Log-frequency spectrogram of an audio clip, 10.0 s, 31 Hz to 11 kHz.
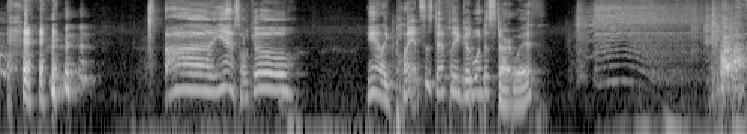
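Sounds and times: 
laughter: 0:00.0 - 0:01.3
quiet noise: 0:00.0 - 0:09.9
speech: 0:00.2 - 0:01.2, 0:02.2 - 0:04.0, 0:04.9 - 0:07.8
dog barking: 0:09.5 - 0:09.9.

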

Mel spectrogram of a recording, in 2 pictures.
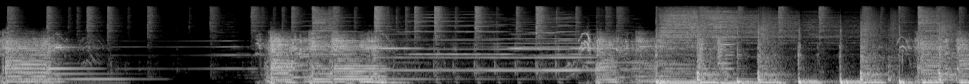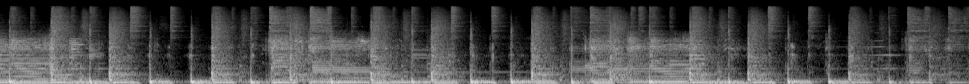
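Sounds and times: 
sparse guitar notes: 0:00.0 - 0:08.1, 0:12.4 - 0:19.3
distorted guitar in a rock song: 0:00.0 - 0:19.3
pounding drums in a rock song: 0:00.5 - 0:18.5.

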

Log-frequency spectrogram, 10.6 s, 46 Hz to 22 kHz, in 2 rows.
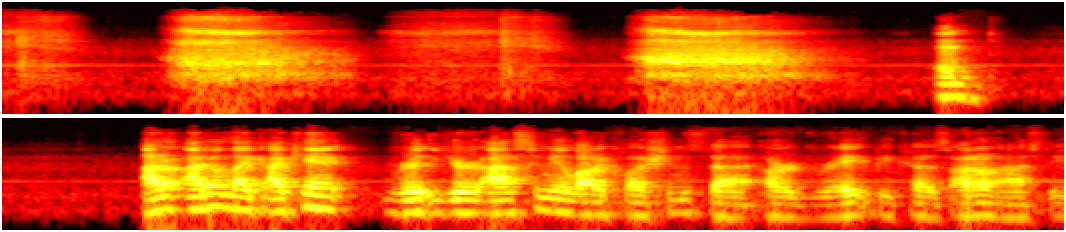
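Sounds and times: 
deep breathing during a breathwork movement: 0:00.0 - 0:04.3
speech: 0:06.0 - 0:10.6.

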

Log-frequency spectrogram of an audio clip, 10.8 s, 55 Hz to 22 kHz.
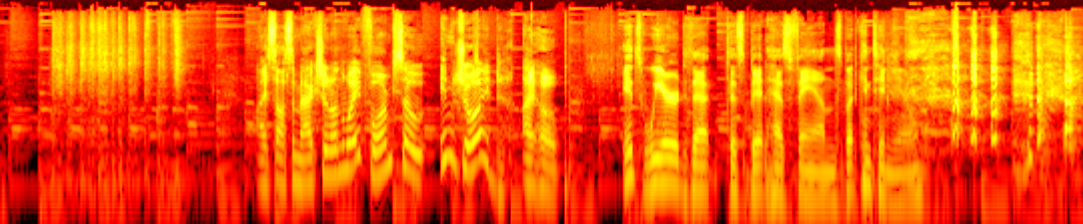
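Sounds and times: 
papery shuffling with clicks and riffles: 0:00.5 - 0:02.1, 0:05.8 - 0:06.2
speech: 0:02.6 - 0:09.4
laughter: 0:08.9 - 0:10.8.

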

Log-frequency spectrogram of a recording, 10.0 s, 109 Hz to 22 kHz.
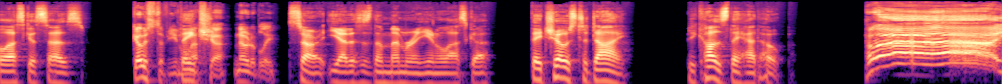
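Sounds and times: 
speech: 0:00.0 - 0:06.3, 0:06.9 - 0:07.9, 0:08.6 - 0:09.1
strained male battle cry scream: 0:08.7 - 0:10.0.

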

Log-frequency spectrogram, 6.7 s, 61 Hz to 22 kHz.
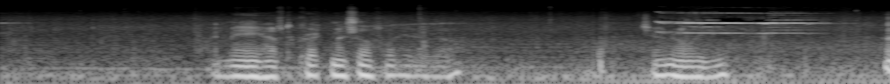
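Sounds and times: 
speech: 0:01.6 - 0:03.6, 0:04.8 - 0:05.6
juvenile Cooper's hawk begging scream: 0:04.9 - 0:06.3.

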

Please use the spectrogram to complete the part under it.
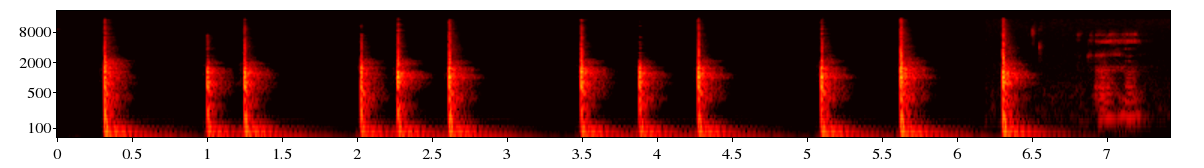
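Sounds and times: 
sharp knocks on a hard surface tapping Morse code: 0:00.3 - 0:02.9, 0:03.5 - 0:06.6.

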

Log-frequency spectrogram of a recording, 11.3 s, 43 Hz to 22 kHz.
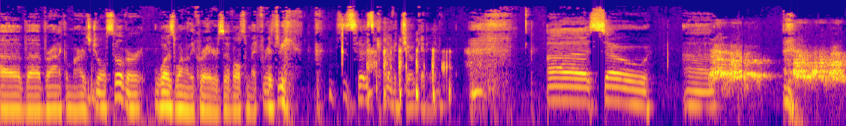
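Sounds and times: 
speech: 0:00.0 - 0:06.7, 0:07.3 - 0:09.8, 0:10.4 - 0:10.7
laughter: 0:04.2 - 0:06.3
dog barking: 0:09.4 - 0:11.2.

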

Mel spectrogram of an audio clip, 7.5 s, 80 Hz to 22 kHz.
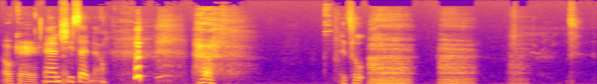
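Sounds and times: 
speech: 0:00.1 - 0:02.9, 0:04.3 - 0:06.6
dog growling: 0:04.6 - 0:06.7.

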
